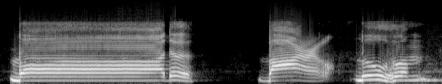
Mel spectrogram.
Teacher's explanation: زبان کی left side یا زبان کی دونوں سائڈیں آپ نے اوپر والی جو داڑھیں ہیں ان کے ساتھ ٹچ کرنی ہے، ان کے مسوڑوں کے ساتھ ٹچ کرنی ہے.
